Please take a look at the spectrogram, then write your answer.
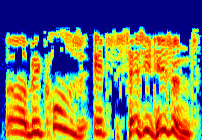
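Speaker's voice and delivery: high, nervous quaver; strained, timid high voice. A narrator's reading. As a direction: quaver the answer to an intimidating boss. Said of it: "Collarbone quavered".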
